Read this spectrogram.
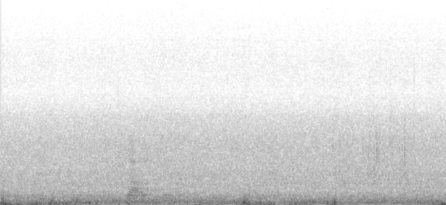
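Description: A river flows and ripples over stones nearby.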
